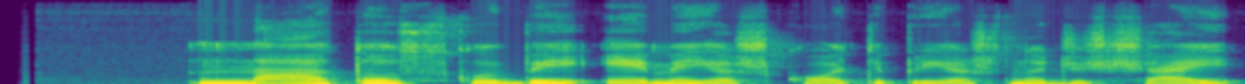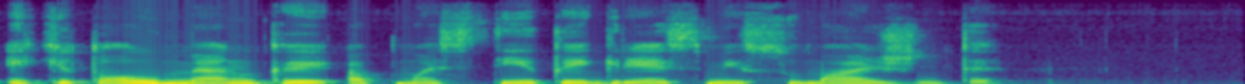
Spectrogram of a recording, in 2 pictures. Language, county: Lithuanian, Vilnius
